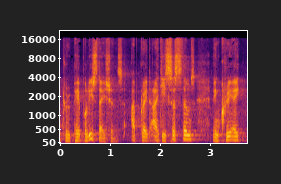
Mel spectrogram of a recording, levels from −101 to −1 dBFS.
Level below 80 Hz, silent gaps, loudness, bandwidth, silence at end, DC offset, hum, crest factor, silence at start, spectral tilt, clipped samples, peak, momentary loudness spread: -54 dBFS; none; -17 LUFS; 17 kHz; 0.05 s; under 0.1%; none; 18 dB; 0.05 s; -2.5 dB/octave; under 0.1%; 0 dBFS; 10 LU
